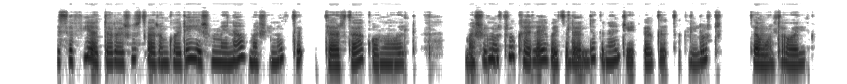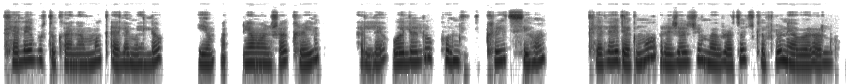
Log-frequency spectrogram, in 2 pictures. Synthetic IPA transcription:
bəsəfːiad̪ːaɾaʃwʊst̪ʼaɾɨŋɡʷad̪əjɛʃɪmenamaʃɪno̞t͡ʃ | t̪ʰːəɾt̪ʰakʼo̞məwal | maʃino̞t͡ʃːukʰəlajbət̪ʰɨla̰lːɨkʼnɨnt͡ʃʼjɛt͡ʃʼəɾɡɨ̰t̪ʼɨɡ̥ɨlːo̞t͡ʃː | t̪ʰəmo̞lt̪ʰəwal | kʰəlajbɨɾt̪ʰukʰanamːakʼələmjalːəw | jɛmanʃakʰɾin | alːəwɔləlukʰonkʰɾit̪siɦo̞n | kʰəlajd̪əɡmo̞ɾəd͡ʒad͡ʒɪnməβɾat̪ʰo̞t͡ʃːkʰɨflunjaβəɾalːu

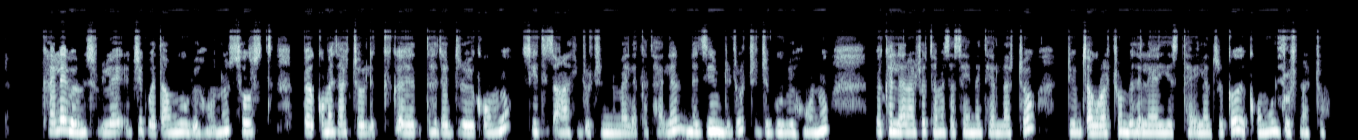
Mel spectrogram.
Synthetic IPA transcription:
kʰəlajbəmɨslulajɨd͡ʒːɪɡbət̪ʼamwuβjɛɦo̞nusost̪ʼb̥əkʼumət̪ʰat͡ʃːɛwlɨkt̪ʰəd̪əd̪ɨɾəwjɛkʼo̞muse̞t̪hɨsʼa̰nat̪lɨd͡ʒo̞t͡ʃːɪnɨnɨmːələkːət̪ʰalːənɨnːəzːihɨmlɨd͡ʒo̞t͡ʃːɨd͡ʒːɨɡuβjɛho̞nub̥əkʰəlːəɾat͡ʃːɛwt̪ʰəməsasajnːət̪jalːat͡ʃːɛwnd̪ihumsʼaɡɾat͡ʃːɛwnbət̪ʰələjajːɛsɨ̥t̪ʰajɪlad̪ɾɨɡəwjɛkʼo̞mulɨd͡ʒo̞t͡ʃːnat͡ʃːɛw

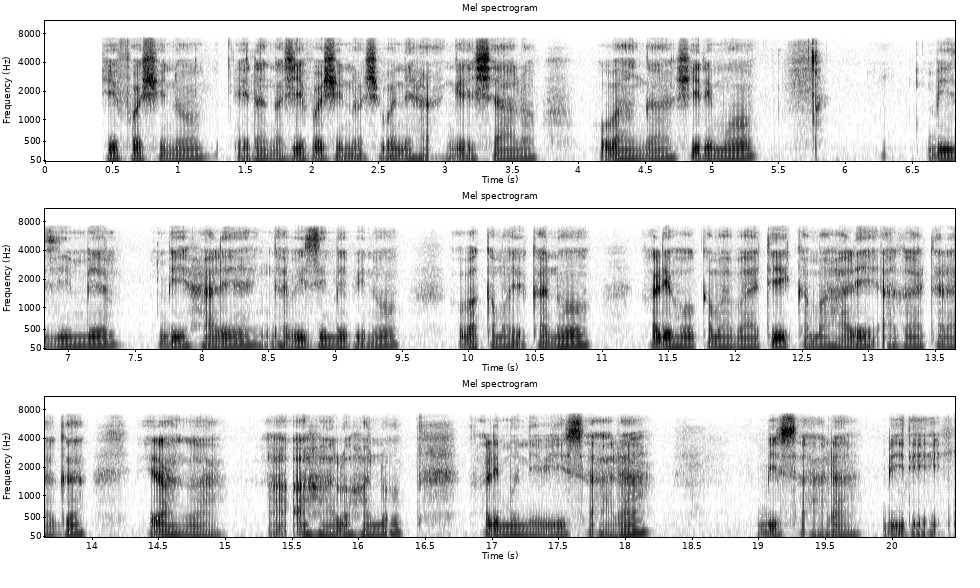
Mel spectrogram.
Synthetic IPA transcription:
ʃifo̞ʃino̞e̞̰ɾaŋɡaʃifo̞ʃino̰ʃiβo̞̰ne̞xaŋɡe̞̰ʃaːlo̞xṵβaːŋɡaʃiɾimo | βiziːmbe̞ | βixa̰le̞ŋɡaβiziːmbe̞βino̞oβakama̰jo̰kanoxalixo̞kamaβaːtikamaxale̞̰ʔa̰katalaɡae̞ɾaŋɡa | a̰xalo̞̰xano̞xalimoniβisala | βisaːlaβḭɾḛːji

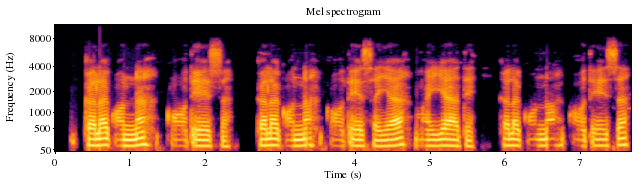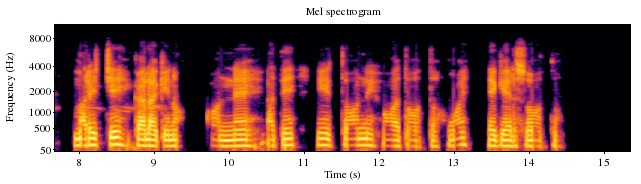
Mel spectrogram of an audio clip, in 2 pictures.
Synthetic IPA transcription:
kɐlɐkʼɔnːɐkʼoːt̪ʼe̞ːsːɐ | kɐlɐkʼɔnːɐkʼo̞ːt̪ʼe̞ːsːɐjaːmɐjːaːt̪ɛ | kɐlɐkʼɔnːɐkʼoːt̪ʼe̞ːsːɐ | mɐɾɪt͡ʃːɪkɐlɐkʼɪnɔ | kʰɔnːeːɐt̪ɪ | iːt̪ːoːnːɪhʊwɐt̪o̞ːt̪ːɔwɔj | hɛɡeːɾsoːt̪ːɔ

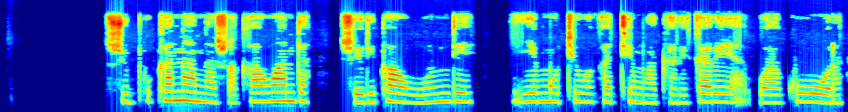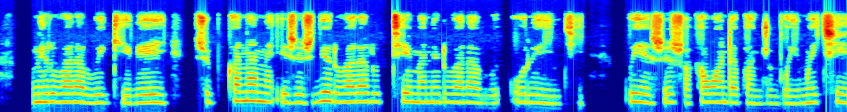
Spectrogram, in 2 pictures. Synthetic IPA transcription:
ʐ̥ipʰukananaʐakʰawanda | ʐ̥iripaɦunde̞ | je̞mutʰiwakatʰe̞mwakʰaɾe̞kaɾewakuoɾa | ne̞ruʋaɾarwe̞ɡʱire̞i | ʐ̥ipu̥kananaʔiʐiʐine̞ruʋaɾarutʰe̞mane̞ruʋaɾarwe̞oɾeɲd͡ʒi | uje̞ʐe̞ʐakawandapanʐimbo̞jimwe̞t͡ʃe̞ːte

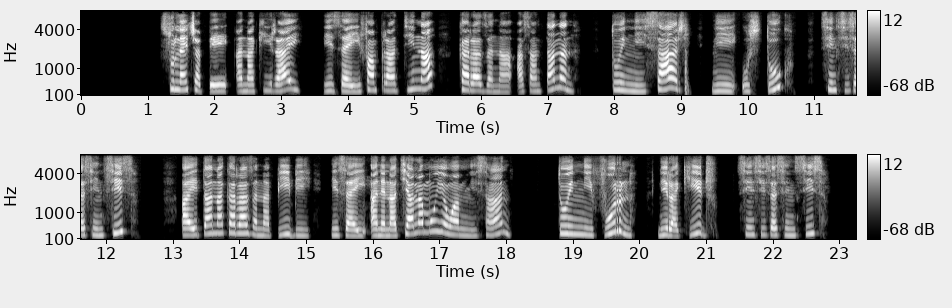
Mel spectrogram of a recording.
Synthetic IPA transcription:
sulajʈ͡ʂəb̥eanakiɾaj | izajfãmpɾant̪inə | kaɾazanəasant̪ananə̥ | t̪ujnisaɾi̥ | niusud̪̥uku̥ | sinisisəsinisisə̥ | aɦit̪anəkaɾazanəb̥ibiː | zajananat̪ialəmuewaminiz̥ani̥ | t̪ujniv̥uɾunə | niɾaɡʰiɖ͡ʐu̥ | sinisisəsinisisə̥

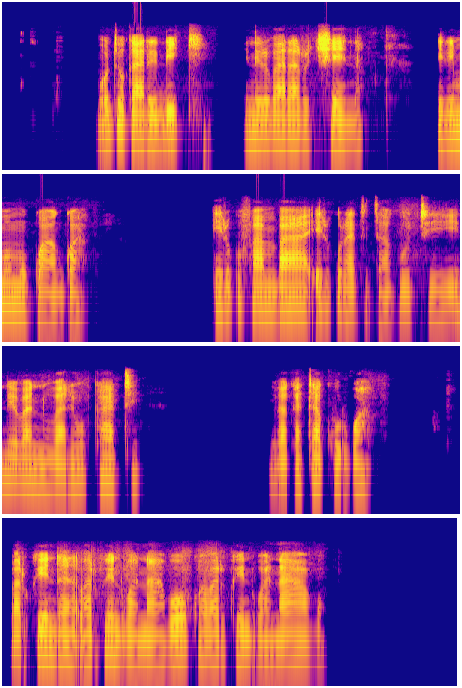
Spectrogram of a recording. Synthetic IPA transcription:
mo̞̰to̞kaɾiɗikʰi̥ː | ne̞ruʋaɾarut͡ʃe̞na | irimumiɡʱwaɡʱwa | irikufambairikuɾatid͡zakutʰiːne̞ʋan̤uʋaɾimukatʰi | ʋakatakurwa | a̰rkaʋarikue̞ndwanaʋo̞kwaʋaɾikue̞ndwanaːʋo̞

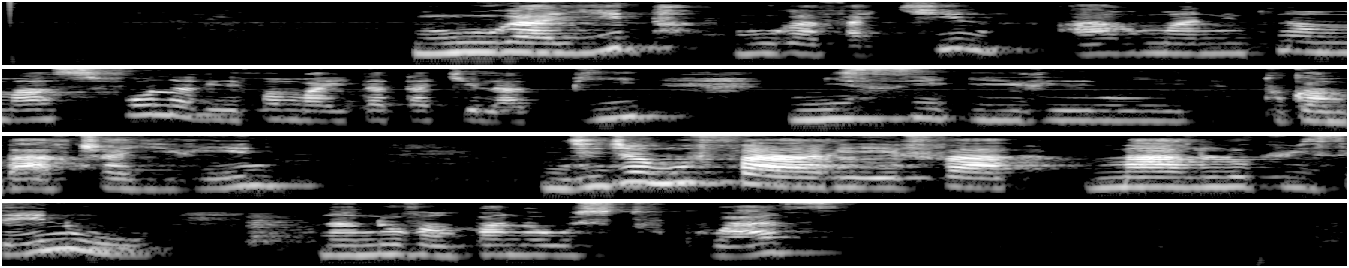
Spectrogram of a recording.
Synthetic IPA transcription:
muɾait̪ə̥muɾav̥akʰinəaɾimanint̪inəmasi̥fonəɾefəmaɦit̪at̪akelab̥i | misiʔːɾeni | t̪ukambaɾiʈ͡ʂəiɾeni̥ | indinɖ͡ʐəmufarefəmaɾilukwizenu | nanovampanauzi̥t̪u̥kuazi̥

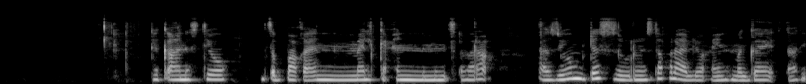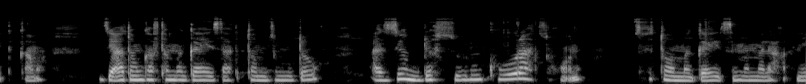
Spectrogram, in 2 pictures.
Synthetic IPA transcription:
d̪̥ɐkʼanɨst̪ʰijo̞ | nɨt͡sʼɨbaqʼɐɨnmɐlkʰɨʕɨnːɨmɨnt͡sʼɨβɐɾaʔ | ʔazijo̞md̪ɐszɨβlunzɨt̪ʰɐfɐlalɐjuʕajnɐt̪mɐɡajɛt͡sʼt̪ʰat̪jɪt̪ʼɨ̥kʼːɐma | ʔɨziat̪ʰo̞mkʰaβt̪ʰo̞mːɐɡajɛzʼt̪ʰat̪ɨt̪ʰo̞mzɨmɨd̪ːɐβu | ʔazijo̞md̪ɐsz̥ɨβlunkʰɨβuɾat̪z̥ɨxo̞̰nu | z̥ɨfɨt̪ʰːɨwonmɐɡajɛt͡sʼɨmɐmːɐlaxʕɨniɾ

